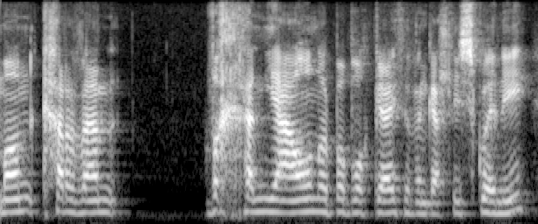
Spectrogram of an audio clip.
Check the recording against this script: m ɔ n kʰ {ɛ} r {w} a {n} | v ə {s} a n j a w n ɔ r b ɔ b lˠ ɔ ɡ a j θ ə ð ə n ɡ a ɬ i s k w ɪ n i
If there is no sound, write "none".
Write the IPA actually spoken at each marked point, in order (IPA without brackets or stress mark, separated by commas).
a, v, n, χ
